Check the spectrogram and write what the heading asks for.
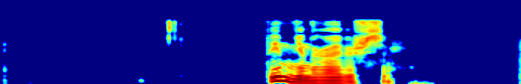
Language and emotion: Russian, sad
